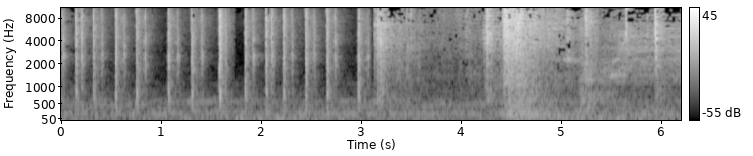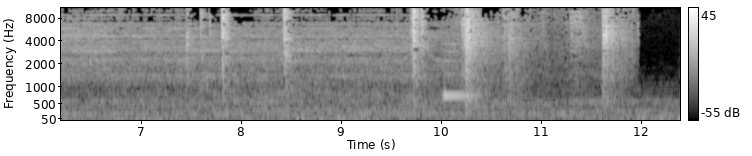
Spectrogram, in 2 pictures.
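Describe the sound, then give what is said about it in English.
A rapid run of sharp button clicks as all 14 elevator buttons are punched gives way to a mechanical whoosh of elevator doors sliding, followed by scattered faint ticks and a low steady hum; no one speaks. “Every time the doors opened, the companions and islanders were ready to fight a pitched battle, but no battle came.”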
